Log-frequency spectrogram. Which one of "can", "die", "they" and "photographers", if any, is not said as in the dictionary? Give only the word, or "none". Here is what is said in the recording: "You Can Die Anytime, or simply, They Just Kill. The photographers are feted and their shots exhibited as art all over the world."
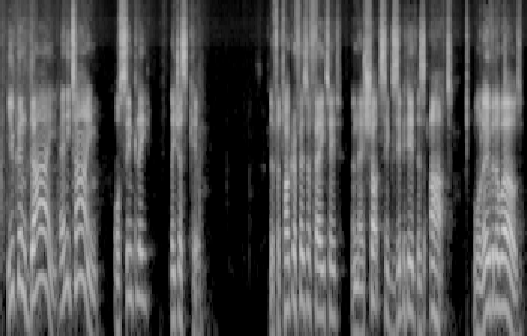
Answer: none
